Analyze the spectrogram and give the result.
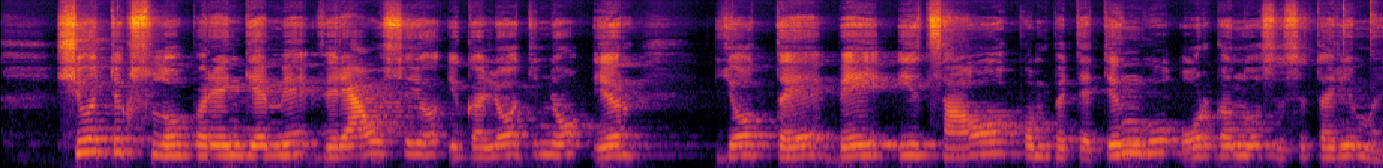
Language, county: Lithuanian, Panevėžys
